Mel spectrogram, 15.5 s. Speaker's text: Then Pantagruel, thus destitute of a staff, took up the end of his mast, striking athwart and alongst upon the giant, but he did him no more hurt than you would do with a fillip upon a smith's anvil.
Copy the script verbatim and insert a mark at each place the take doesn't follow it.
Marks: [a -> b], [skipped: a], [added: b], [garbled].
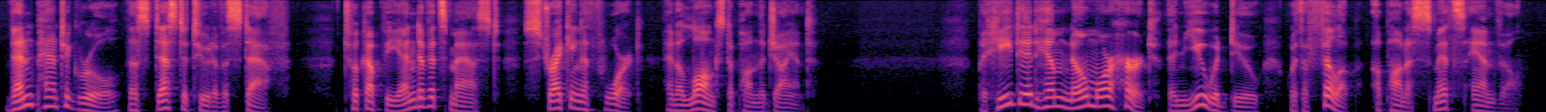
Then Pantagruel, thus destitute of a staff, took up the end of [his -> its] mast, striking athwart and alongst upon the giant, but he did him no more hurt than you would do with a fillip upon a smith's anvil.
